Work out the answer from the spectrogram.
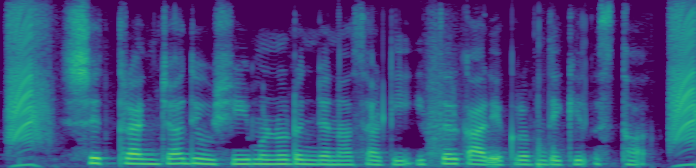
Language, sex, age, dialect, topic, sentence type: Marathi, female, 18-24, Standard Marathi, agriculture, statement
